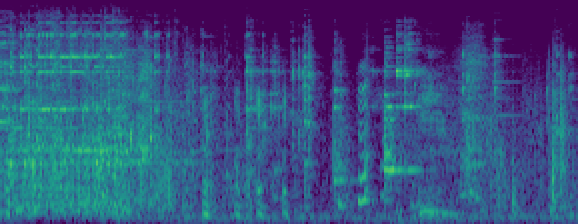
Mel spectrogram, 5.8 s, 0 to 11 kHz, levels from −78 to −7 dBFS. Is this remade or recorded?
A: recorded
